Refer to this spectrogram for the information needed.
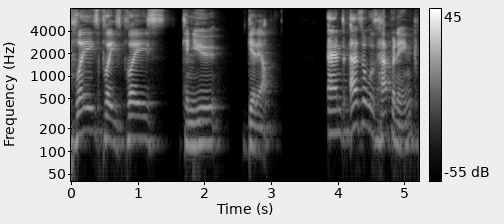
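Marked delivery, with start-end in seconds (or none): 0.0-3.0 mock imploring, begging voice, repeated pleas. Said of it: "We begged him and we begged him".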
